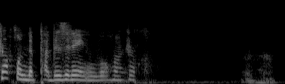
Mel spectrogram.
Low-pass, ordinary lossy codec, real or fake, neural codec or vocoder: none; none; fake; codec, 16 kHz, 1.1 kbps, Voila-Tokenizer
